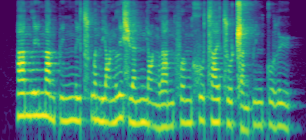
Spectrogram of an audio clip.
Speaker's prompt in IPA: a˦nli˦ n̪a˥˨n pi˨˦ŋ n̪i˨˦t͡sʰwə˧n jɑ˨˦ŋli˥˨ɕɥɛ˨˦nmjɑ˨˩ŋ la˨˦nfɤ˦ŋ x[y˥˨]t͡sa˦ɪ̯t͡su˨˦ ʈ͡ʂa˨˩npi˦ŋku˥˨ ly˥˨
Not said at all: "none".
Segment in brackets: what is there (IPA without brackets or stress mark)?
u˥˨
